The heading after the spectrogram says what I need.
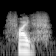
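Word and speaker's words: five: So these are 0, 1, 2, tree, not 3, tree, 4, fife. We don't say the V, we say an F, fife.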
